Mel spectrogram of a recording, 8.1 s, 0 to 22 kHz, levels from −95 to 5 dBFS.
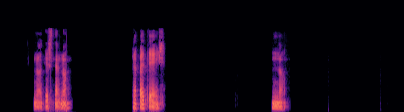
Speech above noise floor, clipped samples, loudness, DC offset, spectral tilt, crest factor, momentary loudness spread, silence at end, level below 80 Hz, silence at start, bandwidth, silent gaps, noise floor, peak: over 65 dB; under 0.1%; -27 LUFS; under 0.1%; -5.5 dB/octave; 28 dB; 12 LU; 2.4 s; -62 dBFS; 0.65 s; 8 kHz; 1.50-2.63 s, 3.34-4.69 s, 4.76-5.41 s; under -90 dBFS; -4 dBFS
